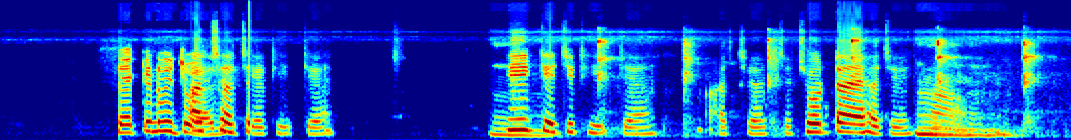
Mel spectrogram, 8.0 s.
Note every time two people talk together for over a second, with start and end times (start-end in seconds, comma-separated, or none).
none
